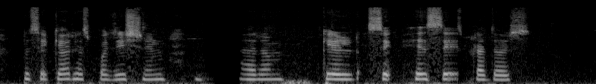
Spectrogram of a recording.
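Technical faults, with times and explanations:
throughout: sample clock jitter. The converter's clock wanders by a couple of microseconds, so each sample is taken slightly early or late. The error scales with how fast the waveform is changing, so it sits about 30 dB below the speech and rides along with it as a fine hiss or roughness. It is strongest on loud passages and sibilant, high-frequency sounds, and it drops away in the pauses between phrases.
2.03–2.47 s and 4.46–4.65 s: AAC frame loss with concealment. After "secure his position", about 0.36 s of the stream is missing, which fits roughly 17 lost frames. After "killed his", about 0.11 s is missing, which fits about 5 frames. In both gaps the decoder rebuilds the audio by repeating the last good spectrum with altered phase and estimated energy. The result is a smeared, noisy, phasey stretch in place of clean speech.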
